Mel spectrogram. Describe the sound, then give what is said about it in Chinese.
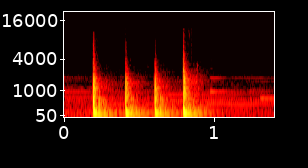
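Four firm, evenly spaced knocks on a wooden door, fairly loud, followed by quiet with a faint background hum. “我正在穿衣服打算去超市蹭空调的时候，突然就听到有人在敲门，赶忙匆匆地整理了一下。”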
